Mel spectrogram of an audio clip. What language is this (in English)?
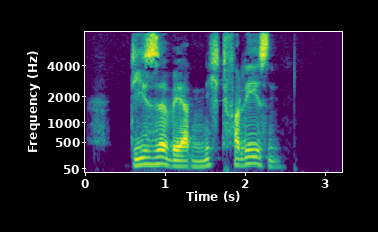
German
